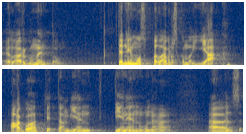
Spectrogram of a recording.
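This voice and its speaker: A man giving an academic conference talk in a university auditorium, speaking carefully with frequent fillers and self-corrections. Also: mid-range voice.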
